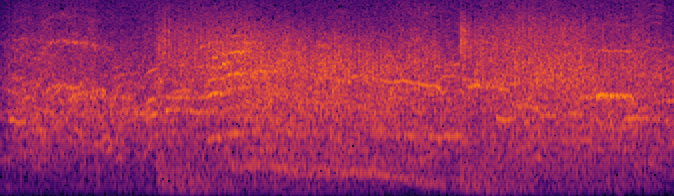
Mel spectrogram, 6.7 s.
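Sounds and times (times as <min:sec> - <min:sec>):
crowd screaming: 0:00.0 - 0:06.7
Godzilla stomping: 0:01.6 - 0:05.9.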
